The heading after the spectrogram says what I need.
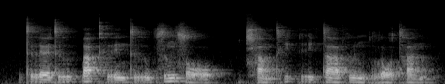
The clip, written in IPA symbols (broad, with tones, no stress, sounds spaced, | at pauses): t r ɛː˧ t r u˦˥ k̚ w a˥˩ ʔ kʰ r e˧ n t r u˨˩ ʔ s ɯ˥˩ ŋ s ɔː˨˩ | t͡ɕʰ a˩˦ m tʰ i˦˥ t̚ p r i˦˥ ʔ t aː˧ pʰ l ɯ˨˩ ŋ p r ɔː˨˩ tʰ a˧ n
